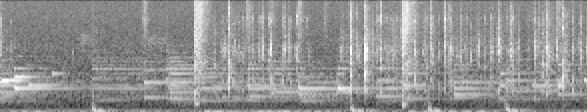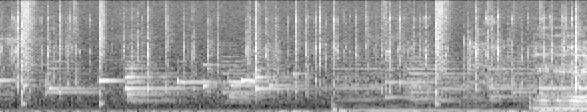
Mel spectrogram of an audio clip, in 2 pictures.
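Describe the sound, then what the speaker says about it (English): Steady typing on a computer keyboard during a game development talk, with quick irregular key clicks throughout and a few louder spacebar or enter thumps, close and clear. "Speaking and typing at the same time is not a skill I possess."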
